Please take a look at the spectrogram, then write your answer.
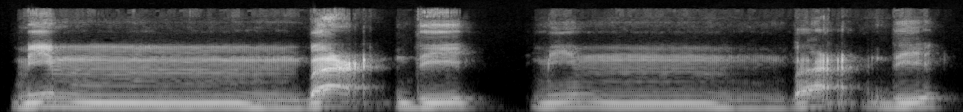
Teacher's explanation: Nah, iklab seperti yang kita udah pelajari yaitu nun sukun bertemu ba, dan cara dengungin huruf nunnya itu ketika caranya seperti kita mengucapkan huruf mim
